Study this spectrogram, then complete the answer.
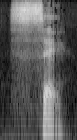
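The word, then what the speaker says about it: ces: and for the plural say say really open this e say Okay so let's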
